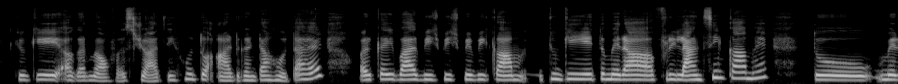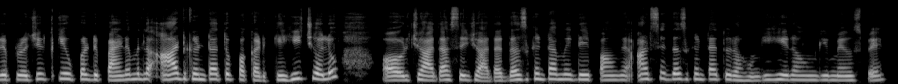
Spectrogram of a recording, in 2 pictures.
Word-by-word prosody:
क्योंकि 215 Hz, +1 st, 0 dB
अगर 185 Hz, -1 st, -4 dB
मैं 190 Hz, -3 st, -3 dB
ऑफिस 165 Hz, +1 st, -5 dB
जाती 165 Hz, +7 st, -3 dB
हूँ, 245 Hz, -2 st, -2 dB
तो 230 Hz, 0 st, -1 dB
8 180 Hz, -1 st, -2 dB
घंटा 195 Hz, +1 st, -2 dB
होता 185 Hz, +5 st, -2 dB
है 260 Hz, +10 st, +1 dB, 0.4 s
और 210 Hz, +1 st, +2 dB
कई 235 Hz, -1 st, +1 dB
बार 225 Hz, 0 st, +3 dB
बीच-बीच 220 Hz, 0 st, -4 dB
में 225 Hz, -, +2 dB
भी 225 Hz, +1 st, -2 dB
काम 205 Hz, -1 st, +3 dB, 0.3 s
क्योंकि 250 Hz, -1 st, -1 dB
ये 240 Hz, 0 st, +3 dB
तो 250 Hz, -, +1 dB
मेरा 225 Hz, -2 st, +4 dB, 0.3 s
फ्रीलांसिंग 225 Hz, +6 st, +2 dB
काम 280 Hz, -2 st, +3 dB
है, 320 Hz, +3 st, -2 dB, 0.5 s
तो 205 Hz, -3 st, +3 dB
मेरे 220 Hz, -1 st, +4 dB
प्रोजेक्ट 220 Hz, +3 st, -2 dB
के 260 Hz, -1 st, +1 dB
ऊपर 240 Hz, -1 st, +1 dB
डिपेंड 205 Hz, -2 st, +1 dB
है। 230 Hz, -, 0 dB
मतलब 245 Hz, 0 st, 0 dB
8 255 Hz, 0 st, +5 dB
घंटा 245 Hz, 0 st, +3 dB
तो 245 Hz, 0 st, -1 dB
पकड़ 195 Hz, -3 st, 0 dB
के 195 Hz, +5 st, -3 dB
ही 265 Hz, -, +3 dB
चलो 270 Hz, +6 st, +2 dB, 0.4 s
और 195 Hz, +1 st, +3 dB
ज़्यादा 205 Hz, -1 st, +2 dB
से 210 Hz, 0 st, -1 dB
ज़्यादा 175 Hz, -3 st, -1 dB
10 225 Hz, +1 st, 0 dB
घंटा 245 Hz, 0 st, +2 dB
मैं 235 Hz, -1 st, -1 dB
दे 225 Hz, 0 st, +2 dB
पाऊँगी, 205 Hz, 0 st, -2 dB
8 245 Hz, 0 st, +1 dB
से 265 Hz, +2 st, -5 dB
10 245 Hz, -1 st, -1 dB
घंटा 235 Hz, 0 st, -1 dB
तो 230 Hz, 0 st, -2 dB
रहूँगी 185 Hz, 0 st, -4 dB
ही 220 Hz, -, +4 dB
रहूँगी 205 Hz, -1 st, -3 dB
मैं 200 Hz, -1 st, -1 dB
उस 195 Hz, 0 st, -3 dB
पे। 205 Hz, +3 st, -4 dB
220 Hz, 200 wpm, -24 LUFS, 200-240 Hz, 0.5 s, 8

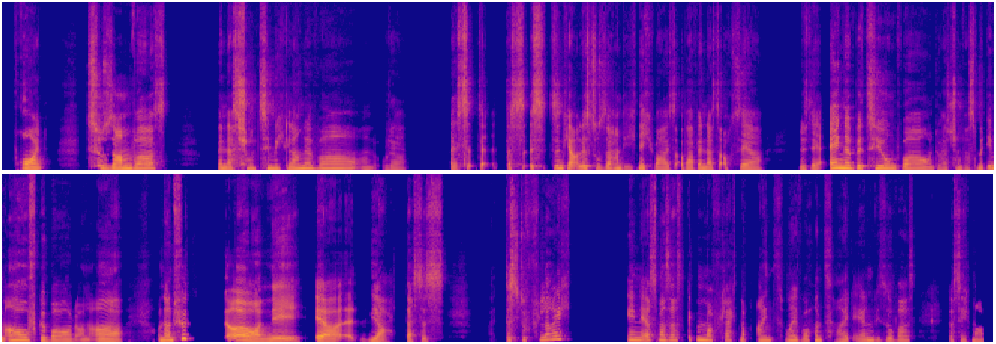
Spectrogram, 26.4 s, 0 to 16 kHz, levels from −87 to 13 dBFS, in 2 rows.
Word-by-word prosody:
Freund 175 Hz, -8 st, +4 dB, 0.5 s
zusammen 210 Hz, -2 st, +4 dB
warst. 225 Hz, +1 st, 0 dB, 0.6 s
Wenn 195 Hz, 0 st, 0 dB
das 190 Hz, -2 st, 0 dB
schon 195 Hz, -2 st, -2 dB
ziemlich 195 Hz, 0 st, -3 dB
lange 215 Hz, +3 st, +1 dB
war 220 Hz, 0 st, -2 dB
und 155 Hz, 0 st, -14 dB
oder 165 Hz, -1 st, -14 dB, 0.6 s
es 465 Hz, -, -4 dB
da -, -, -1 dB, 0.3 s
das 200 Hz, 0 st, -4 dB
ist 215 Hz, +1 st, -4 dB
sind 230 Hz, 0 st, +1 dB
ja -, -, +6 dB
alles 220 Hz, +2 st, 0 dB
so 205 Hz, -, -9 dB
Sachen, 200 Hz, 0 st, -2 dB
die 175 Hz, -1 st, -14 dB
ich 175 Hz, -, -18 dB
nicht 205 Hz, 0 st, -2 dB
weiß, 170 Hz, -1 st, -6 dB
aber 190 Hz, -1 st, -4 dB
wenn 195 Hz, -1 st, -1 dB
das 180 Hz, 0 st, -4 dB
auch -, -, -8 dB
sehr 180 Hz, -4 st, -4 dB, 0.5 s
'ne 165 Hz, -, -5 dB
sehr 165 Hz, +1 st, -6 dB
enge 250 Hz, -1 st, +8 dB
Beziehung 220 Hz, -2 st, +1 dB
war 200 Hz, -1 st, -1 dB
und 155 Hz, -2 st, -11 dB
du -, -, -13 dB
hast 155 Hz, 0 st, -12 dB
schon 165 Hz, -1 st, -9 dB
was 165 Hz, +3 st, -12 dB
mit 190 Hz, -1 st, -6 dB
ihm 215 Hz, 0 st, 0 dB
aufgebaut 215 Hz, -5 st, 0 dB
und, 145 Hz, -, -8 dB
ah 175 Hz, -8 st, 0 dB, 0.4 s
und 210 Hz, -, -1 dB
dann 225 Hz, +1 st, +4 dB
fühlt 370 Hz, +11 st, +5 dB, 0.5 s
oh 210 Hz, -6 st, +8 dB
ne, 180 Hz, -7 st, +1 dB, 0.2 s
er, 195 Hz, -2 st, +7 dB
äh -, -, -4 dB, 0.2 s
ja, 195 Hz, -2 st, -1 dB, 0.2 s
das 175 Hz, 0 st, -4 dB
ist 175 Hz, +1 st, -7 dB, 0.5 s
a -, -, -35 dB, 0.2 s
dass 220 Hz, 0 st, -3 dB
du 225 Hz, 0 st, -8 dB
vielleicht 305 Hz, +8 st, -4 dB, 0.7 s
ihnen 245 Hz, -1 st, 0 dB
erst 240 Hz, 0 st, -3 dB
mal 240 Hz, -1 st, -1 dB
sagst: 235 Hz, 0 st, -7 dB
„Gib 255 Hz, -, -12 dB
mir 250 Hz, -, 0 dB
mal 230 Hz, -2 st, +1 dB
vielleicht 220 Hz, 0 st, -11 dB
noch 200 Hz, -, -8 dB
1, 205 Hz, +1 st, -5 dB
2 210 Hz, 0 st, -6 dB
Wochen 205 Hz, +1 st, -5 dB
Zeit“, 185 Hz, +3 st, -11 dB
irgendwie 205 Hz, +2 st, -6 dB
so 205 Hz, -1 st, -9 dB
was, 200 Hz, 0 st, -9 dB, 0.4 s
„dass 190 Hz, 0 st, -14 dB
ich 190 Hz, -2 st, -13 dB
mal 180 Hz, -2 st, -8 dB
205 Hz, 175 wpm, -20 LUFS, 185-220 Hz, 0.7 s, enge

